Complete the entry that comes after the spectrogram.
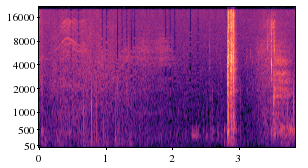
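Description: A camera firing a flash through a Godox X1R wireless trigger gives one sharp, loud mechanical click-burst midway, set among faint handling taps and rustles close by.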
